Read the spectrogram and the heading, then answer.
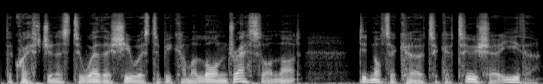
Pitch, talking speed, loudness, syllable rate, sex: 90 Hz, 210 wpm, -16 LUFS, 5.9 syllables/s, male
